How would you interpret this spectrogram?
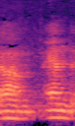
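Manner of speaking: usual speaking voice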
